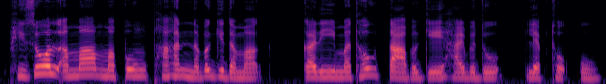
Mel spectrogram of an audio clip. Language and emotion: Manipuri, neutral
